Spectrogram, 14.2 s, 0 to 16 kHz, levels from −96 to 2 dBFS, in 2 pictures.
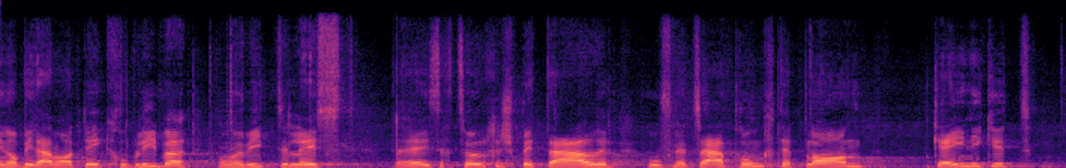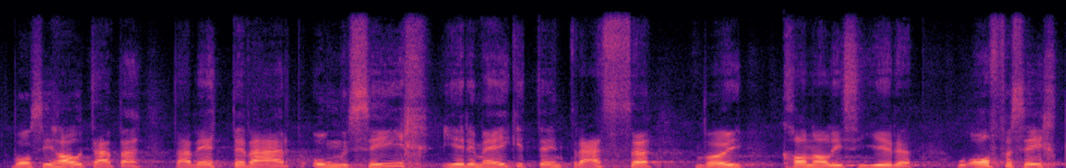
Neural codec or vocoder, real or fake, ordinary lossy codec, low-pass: autoencoder, 48 kHz, 128 numbers a frame, DAC-VAE, trained on Japanese speech; fake; AAC, 96 kbps; 14.4 kHz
